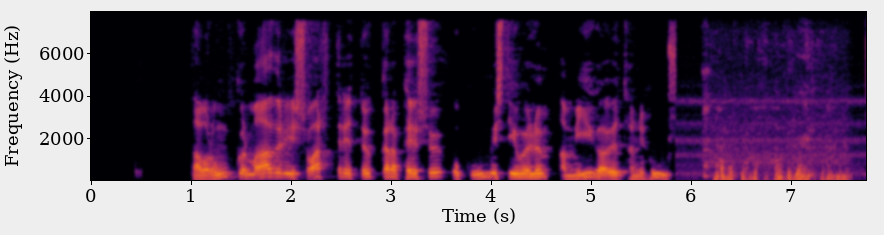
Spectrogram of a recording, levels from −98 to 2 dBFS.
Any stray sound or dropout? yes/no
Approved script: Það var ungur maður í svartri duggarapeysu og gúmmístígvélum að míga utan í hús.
yes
